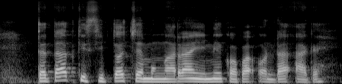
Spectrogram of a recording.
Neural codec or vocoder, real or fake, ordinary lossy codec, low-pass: codec, 44.1 kHz, 7.8 kbps, DAC; fake; none; none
